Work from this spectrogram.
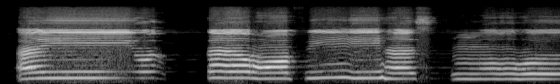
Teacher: ہا کو سین کے ساتھ ملائیں گے، الف کو چھوڑ دیں گے، اس الف کو بھی چھوڑ دیں گے.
